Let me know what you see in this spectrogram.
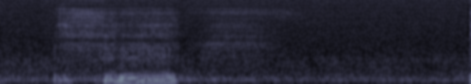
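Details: Boxer dog snoring: a single loud, rattling snore on the in-breath, followed by a softer hissing out-breath, in a quiet room.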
